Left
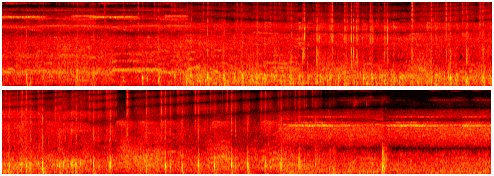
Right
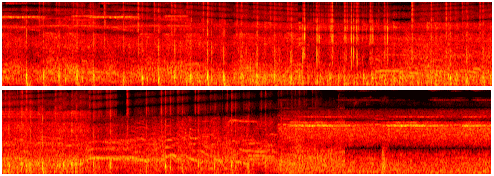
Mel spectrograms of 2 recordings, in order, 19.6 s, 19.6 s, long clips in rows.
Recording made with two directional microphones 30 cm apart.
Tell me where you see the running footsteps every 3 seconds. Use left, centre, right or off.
right, right, centre, left, left, left, off.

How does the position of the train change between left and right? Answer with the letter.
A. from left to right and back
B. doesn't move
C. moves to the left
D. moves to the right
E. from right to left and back
B.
